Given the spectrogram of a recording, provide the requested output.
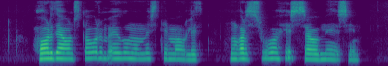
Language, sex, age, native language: Icelandic, female, 20-29, Icelandic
